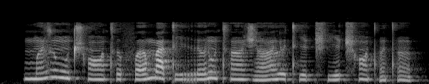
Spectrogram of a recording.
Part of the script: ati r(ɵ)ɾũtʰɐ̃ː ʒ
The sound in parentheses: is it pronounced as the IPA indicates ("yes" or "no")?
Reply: no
